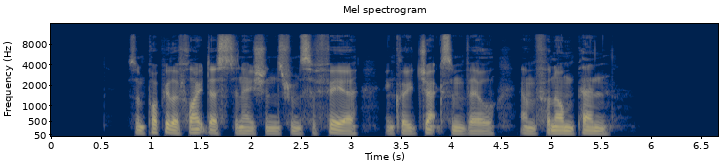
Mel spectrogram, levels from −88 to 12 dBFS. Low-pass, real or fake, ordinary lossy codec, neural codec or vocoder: 10.8 kHz; real; none; none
